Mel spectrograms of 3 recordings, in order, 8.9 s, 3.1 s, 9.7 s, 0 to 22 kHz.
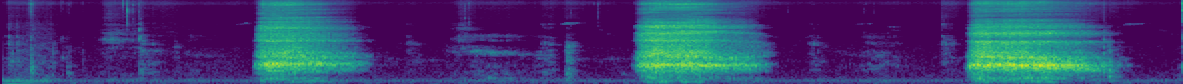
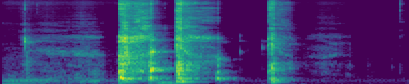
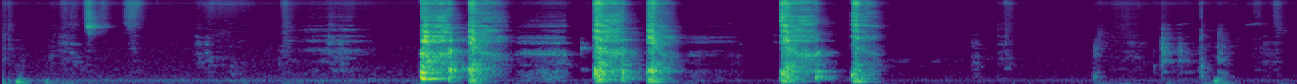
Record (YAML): exhalation_length: 8.9 s
exhalation_amplitude: 26034
exhalation_signal_mean_std_ratio: 0.45
cough_length: 3.1 s
cough_amplitude: 32768
cough_signal_mean_std_ratio: 0.35
three_cough_length: 9.7 s
three_cough_amplitude: 32768
three_cough_signal_mean_std_ratio: 0.28
survey_phase: beta (2021-08-13 to 2022-03-07)
age: 65+
gender: Female
wearing_mask: 'No'
symptom_runny_or_blocked_nose: true
symptom_abdominal_pain: true
symptom_headache: true
symptom_onset: 12 days
smoker_status: Ex-smoker
respiratory_condition_asthma: false
respiratory_condition_other: true
recruitment_source: REACT
submission_delay: 3 days
covid_test_result: Negative
covid_test_method: RT-qPCR
influenza_a_test_result: Negative
influenza_b_test_result: Negative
